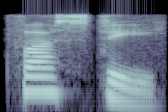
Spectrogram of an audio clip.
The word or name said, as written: fusty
